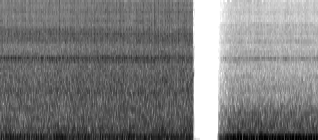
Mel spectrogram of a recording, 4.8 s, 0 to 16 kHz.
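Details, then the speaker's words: Morris Minor A-series engine with Judson supercharger, after new intake manifold gasket (small leak still suspected): low, steady, even idle, not quite down to 1000 rpm, no misses or knocks; normal idle. "there it is it doesn't sound too bad uh it's not really idling around 1000 right now"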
